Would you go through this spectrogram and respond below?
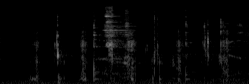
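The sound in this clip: Someone chews salad eaten from a bowl. The bites come as many faint, crisp, crunchy sounds in an uneven rhythm, with no talking.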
